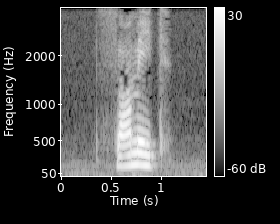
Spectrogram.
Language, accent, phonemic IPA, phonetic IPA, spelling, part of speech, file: Armenian, Eastern Armenian, /sɑˈmitʰ/, [sɑmítʰ], սամիթ, noun, Hy-սամիթ.ogg
- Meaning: dill, Anethum graveolens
